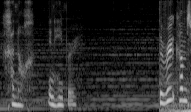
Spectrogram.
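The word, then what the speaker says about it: חנוך: Pronounced Chanoch in Hebrew.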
